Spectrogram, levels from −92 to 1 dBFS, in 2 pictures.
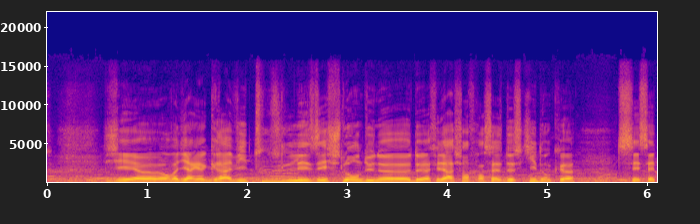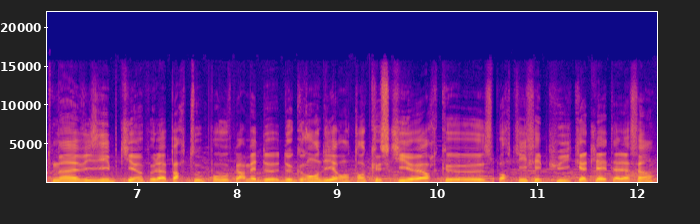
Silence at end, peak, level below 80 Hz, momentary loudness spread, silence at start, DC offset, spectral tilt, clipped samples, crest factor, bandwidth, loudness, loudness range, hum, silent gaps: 0 s; -2 dBFS; -44 dBFS; 7 LU; 0 s; under 0.1%; -5.5 dB/octave; under 0.1%; 14 dB; 15.5 kHz; -18 LUFS; 2 LU; none; none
